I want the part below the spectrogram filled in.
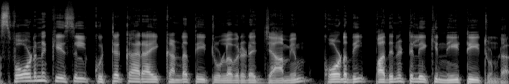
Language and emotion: Malayalam, neutral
